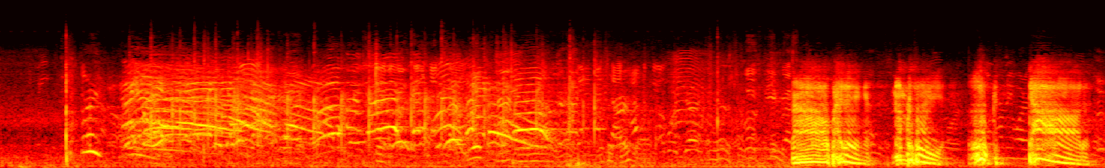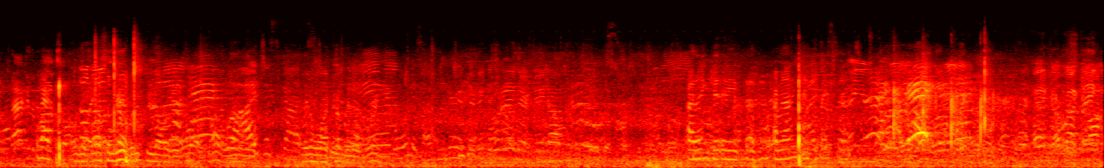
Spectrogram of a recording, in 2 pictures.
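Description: Young players chatter and call out around a ballfield, outdoors.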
